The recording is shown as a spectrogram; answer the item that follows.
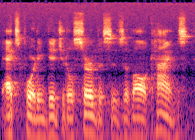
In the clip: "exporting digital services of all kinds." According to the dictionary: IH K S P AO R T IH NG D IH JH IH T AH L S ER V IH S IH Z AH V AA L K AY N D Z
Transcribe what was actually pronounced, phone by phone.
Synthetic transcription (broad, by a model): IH K S P AO R T IH NG D IH JH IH T L S ER V IH S IH Z AH V AA L K AY N D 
